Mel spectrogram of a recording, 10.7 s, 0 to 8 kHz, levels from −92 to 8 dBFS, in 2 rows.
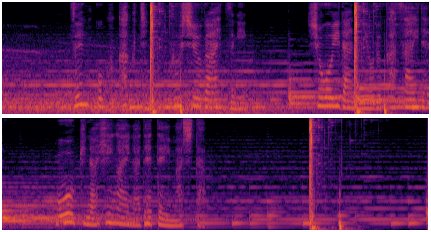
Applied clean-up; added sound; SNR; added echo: none; Shatter; -3 dB; none.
